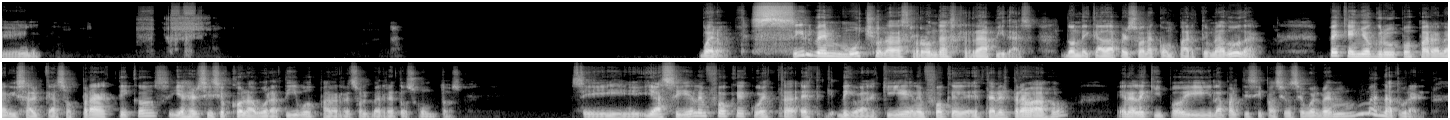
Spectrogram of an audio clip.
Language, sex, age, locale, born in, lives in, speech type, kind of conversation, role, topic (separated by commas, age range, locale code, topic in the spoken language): Spanish, male, 45-49, es-US, Puerto Rico, United States, read, expert-assistant, expert, ¿Cómo puedo ganar confianza para participar y hacer preguntas en capacitaciones sobre tecnología agrícola?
